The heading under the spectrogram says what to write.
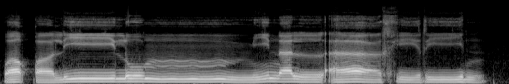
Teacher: Kemudian digunnahkan. Jadi bagian lumnya itu suaranya itu kita tahan, kita panjangkan saja sepanjang 2 harokat.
